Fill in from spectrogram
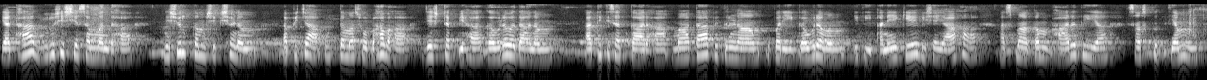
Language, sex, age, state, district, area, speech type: Sanskrit, female, 45-60, Karnataka, Dakshina Kannada, rural, spontaneous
